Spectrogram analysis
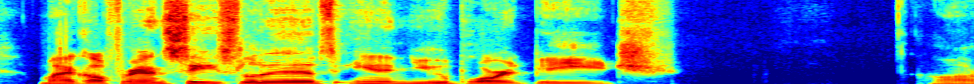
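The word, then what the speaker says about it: Franzese: there's actors, celebs, galore, Michael Francisi or he calls it Francis. Sorry, I accidentally give it the more appropriate Italian pronunciation. He said, you know, I'll pronounce it the way he wants it.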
